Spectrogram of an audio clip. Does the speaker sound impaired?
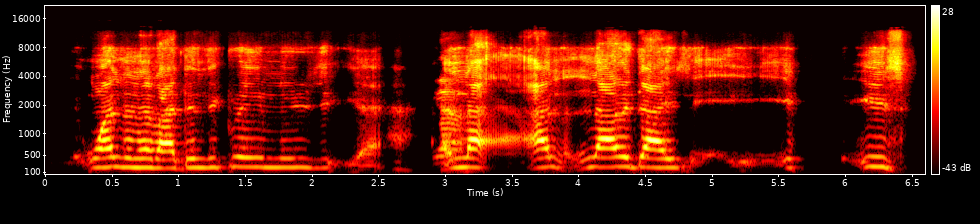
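Yes: spastic quadriplegic cerebral palsy; unable to walk; told would never verbally communicate, later began speaking.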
